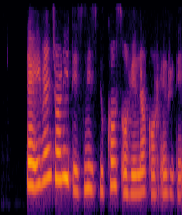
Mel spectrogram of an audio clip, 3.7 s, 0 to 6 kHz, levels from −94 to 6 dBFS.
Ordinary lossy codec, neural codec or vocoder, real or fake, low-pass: AAC, 32 kbps; autoencoder, 22.05 kHz, a latent of 192 numbers a frame, VITS, trained on one speaker; fake; 5.4 kHz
